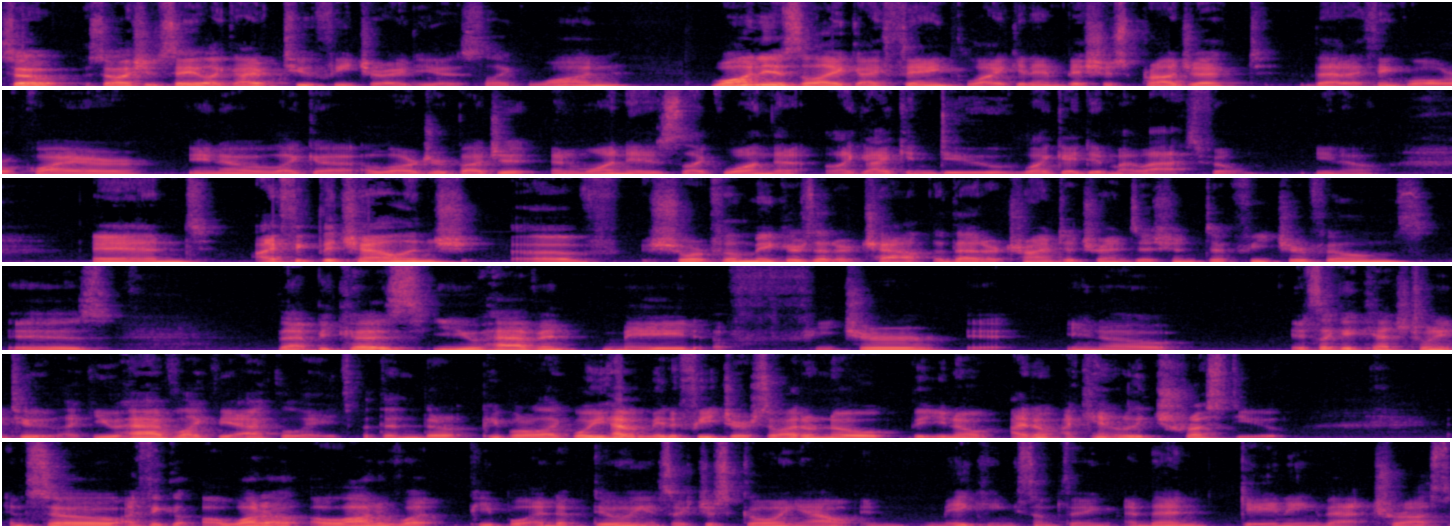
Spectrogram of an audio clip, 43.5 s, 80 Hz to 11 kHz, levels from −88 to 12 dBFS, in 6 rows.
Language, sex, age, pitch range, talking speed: English, male, 20-39, 85-105 Hz, 200 wpm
